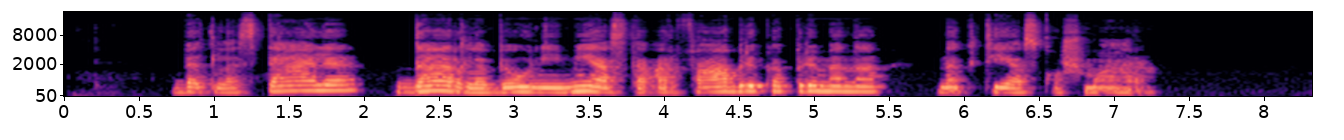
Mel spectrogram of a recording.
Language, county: Lithuanian, Klaipėda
